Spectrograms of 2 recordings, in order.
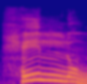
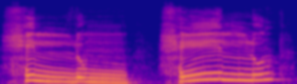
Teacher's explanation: Так как лям удвоенный звук, нужно обращать внимание, чтобы огласовка касра не уходила в удлинительный звук.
